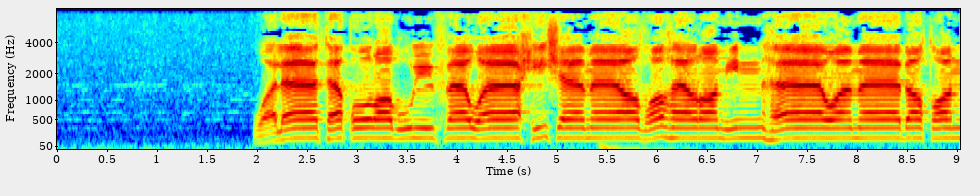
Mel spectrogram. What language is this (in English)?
Arabic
